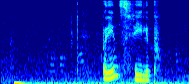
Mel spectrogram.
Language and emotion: Russian, neutral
